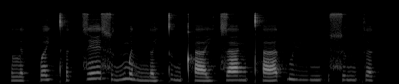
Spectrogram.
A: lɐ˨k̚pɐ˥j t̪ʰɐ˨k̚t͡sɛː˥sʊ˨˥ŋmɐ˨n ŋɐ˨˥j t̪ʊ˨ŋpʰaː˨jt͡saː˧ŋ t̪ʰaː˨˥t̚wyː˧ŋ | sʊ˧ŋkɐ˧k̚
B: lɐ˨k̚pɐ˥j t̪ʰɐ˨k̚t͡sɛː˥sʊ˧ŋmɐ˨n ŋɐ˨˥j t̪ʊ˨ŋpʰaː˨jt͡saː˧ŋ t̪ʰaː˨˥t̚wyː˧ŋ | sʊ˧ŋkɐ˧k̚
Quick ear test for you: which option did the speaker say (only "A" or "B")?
A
